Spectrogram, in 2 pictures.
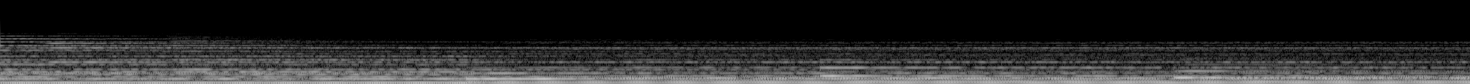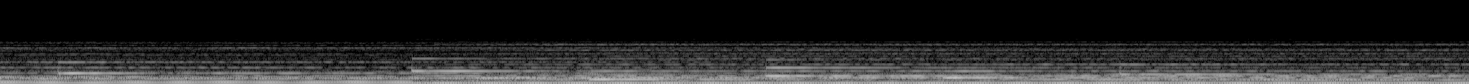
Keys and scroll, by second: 25.5 ctrl+z, 28.9 ctrl+z.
